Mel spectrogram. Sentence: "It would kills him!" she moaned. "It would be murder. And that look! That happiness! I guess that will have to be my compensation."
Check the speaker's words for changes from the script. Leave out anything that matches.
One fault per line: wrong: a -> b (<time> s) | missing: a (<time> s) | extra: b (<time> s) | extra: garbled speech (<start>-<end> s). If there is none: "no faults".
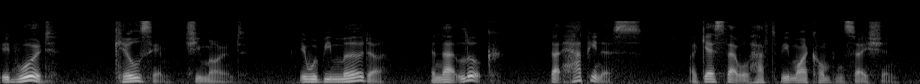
no faults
